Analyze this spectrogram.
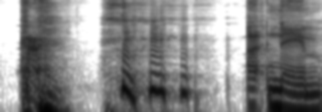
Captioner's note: giggles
